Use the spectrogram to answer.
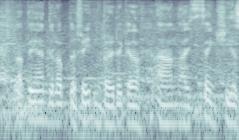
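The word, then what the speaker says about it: Boudica: Uh well I have to say when I was a kid um her name was they just um pronounced it bodisa but then the linguists got involved and they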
